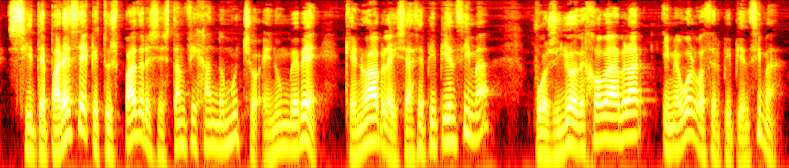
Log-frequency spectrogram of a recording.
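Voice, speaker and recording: A man explaining child rearing to parents in a lively way, asking rhetorical questions and acting out quotes. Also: medium pitch, fairly quick, no room sound, clean studio sound.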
